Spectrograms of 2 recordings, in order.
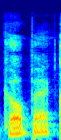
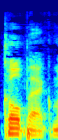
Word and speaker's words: Kopech: How do we pronounce that? Kopech. – Kopech. Michael Kopech. Yeah.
